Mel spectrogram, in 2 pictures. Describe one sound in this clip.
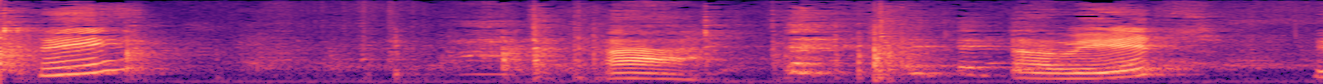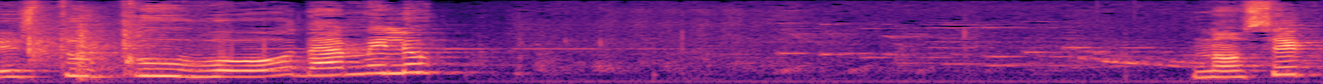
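A toddler babbles and squeals up close.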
